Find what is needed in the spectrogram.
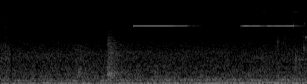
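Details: K3 non-contact infrared forehead thermometer: two short high-pitched electronic beeps over faint room noise, signalling its skin-temperature reading is done.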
